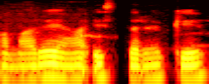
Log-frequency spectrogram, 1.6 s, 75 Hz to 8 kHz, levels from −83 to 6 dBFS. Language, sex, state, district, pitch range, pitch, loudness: Sadri, male, Chhattisgarh, Jashpur, 105-115 Hz, 110 Hz, -16 LUFS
